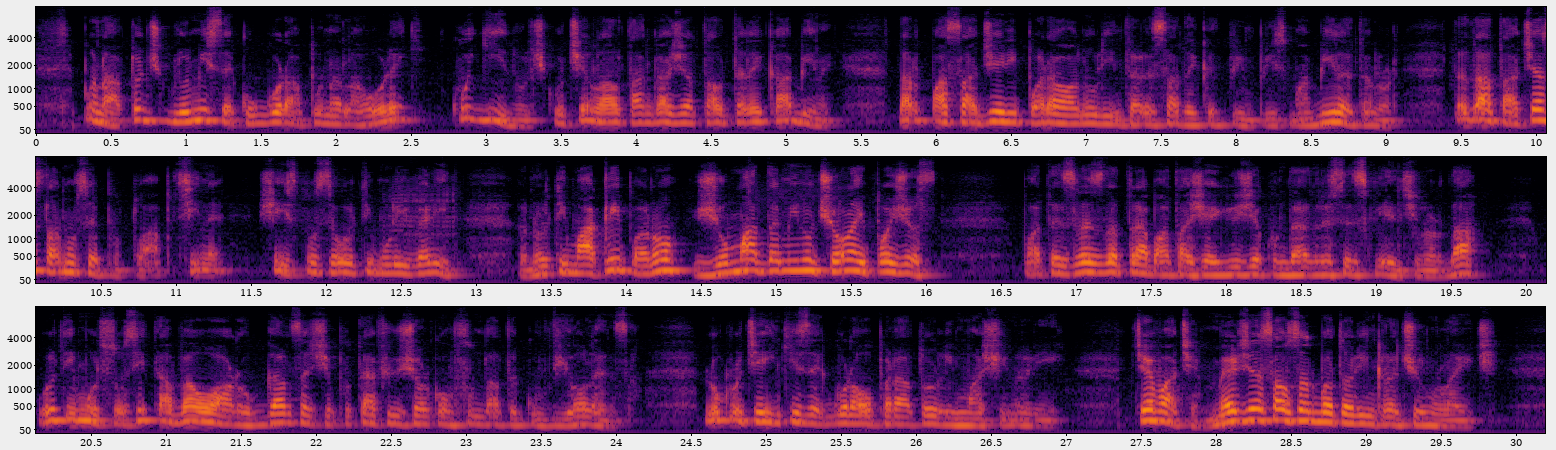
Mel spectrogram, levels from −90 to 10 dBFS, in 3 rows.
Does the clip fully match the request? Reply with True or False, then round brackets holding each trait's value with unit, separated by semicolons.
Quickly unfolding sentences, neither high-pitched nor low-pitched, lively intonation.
True (175 wpm; 155 Hz; 6.6 semitones)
